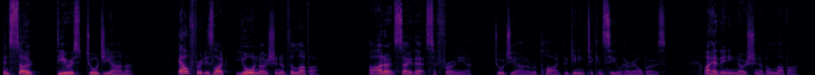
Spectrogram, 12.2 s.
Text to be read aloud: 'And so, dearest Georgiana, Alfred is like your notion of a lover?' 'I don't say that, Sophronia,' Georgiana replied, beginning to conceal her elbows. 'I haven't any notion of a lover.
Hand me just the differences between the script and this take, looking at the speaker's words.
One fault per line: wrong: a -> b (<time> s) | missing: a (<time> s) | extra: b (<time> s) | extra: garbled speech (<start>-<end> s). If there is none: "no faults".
wrong: a -> the (4.3 s)
wrong: haven't -> have (10.7 s)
